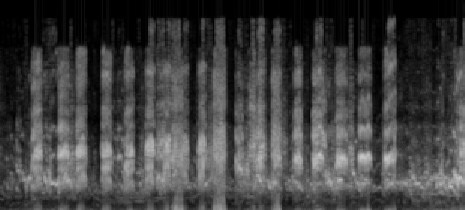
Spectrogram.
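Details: Budgerigar colony including a breeding pair: bursts of bright, high chirping that start and stop in quick pulses about every quarter second, broken by a few loud clicks or knocks.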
